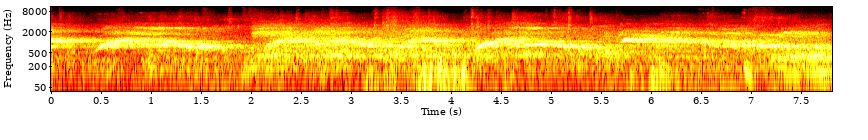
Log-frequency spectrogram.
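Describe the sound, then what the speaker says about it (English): Women's screams ring out from a parking garage near Disneyland, rising in repeated loud swooping cries over a noisy crowd-filled background. "female screams coming from a parking garage"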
